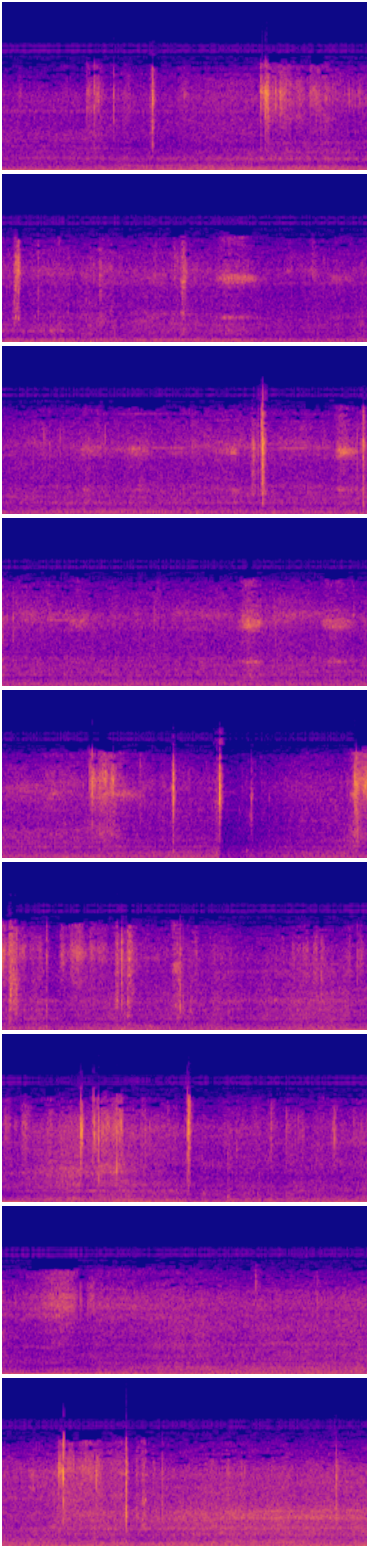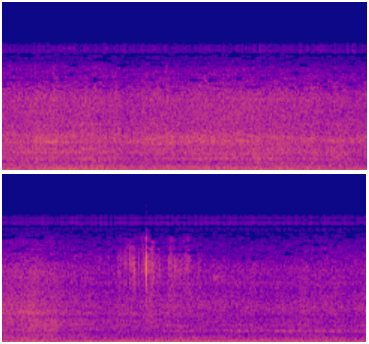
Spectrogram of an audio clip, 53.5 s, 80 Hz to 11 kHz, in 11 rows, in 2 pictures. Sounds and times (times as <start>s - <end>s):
Vehicle: 0.0s - 53.5s.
